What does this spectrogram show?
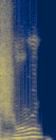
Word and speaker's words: Schul: It's going to be pronounced Schul, which it is in German.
